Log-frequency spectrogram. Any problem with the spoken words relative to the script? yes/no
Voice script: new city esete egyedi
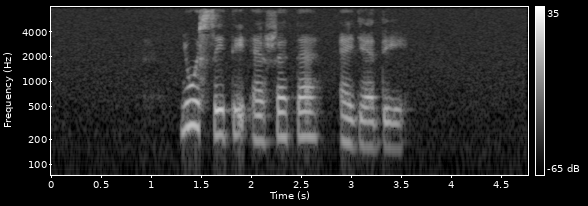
no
